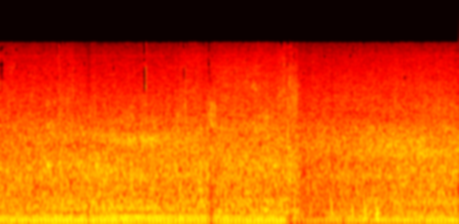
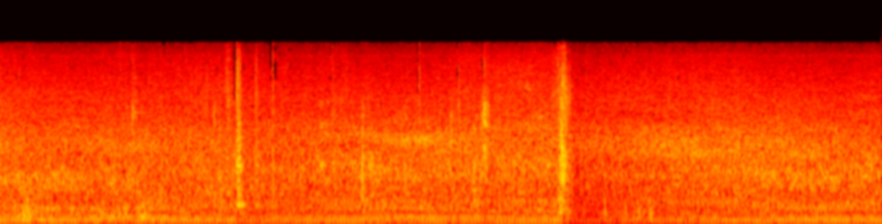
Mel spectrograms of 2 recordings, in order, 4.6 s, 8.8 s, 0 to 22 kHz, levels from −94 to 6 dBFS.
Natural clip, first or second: first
